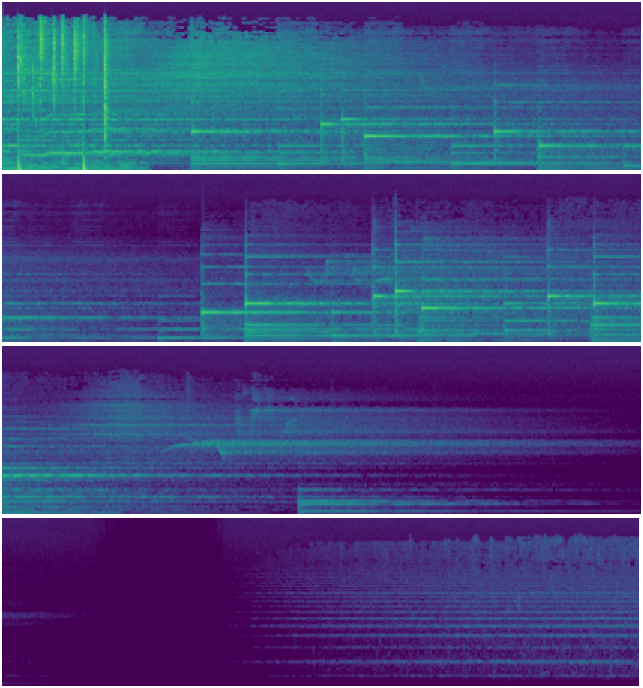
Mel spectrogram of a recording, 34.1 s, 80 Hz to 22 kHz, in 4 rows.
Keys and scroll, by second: 0.3 ctrl+space, 8.2 ctrl+alt+s, 16.5 ctrl+alt+s, 28.0 ctrl+alt+shift+e.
